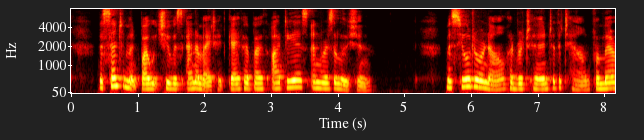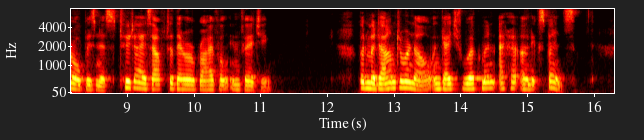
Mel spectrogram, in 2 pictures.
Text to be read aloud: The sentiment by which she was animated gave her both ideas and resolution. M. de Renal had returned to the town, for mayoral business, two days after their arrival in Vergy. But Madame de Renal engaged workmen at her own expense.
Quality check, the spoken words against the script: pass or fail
pass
